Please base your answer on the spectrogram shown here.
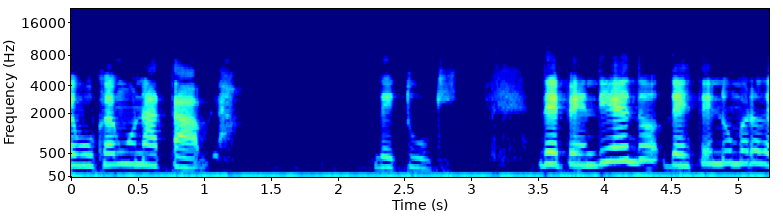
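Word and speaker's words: Tukey: con la prueba de yo siempre le he dicho tuki pero vean Cómo se escribe ustedes que son expertos en inglés me dirán Cómo se pronuncia okay Y ese tuki Aquí está ve Buscar el valor crítico de tuki no es con o es con u tuki cómo lo busco eso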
